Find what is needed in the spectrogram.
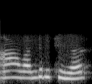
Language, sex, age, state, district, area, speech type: Tamil, female, 18-30, Tamil Nadu, Mayiladuthurai, urban, conversation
